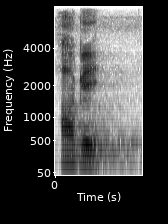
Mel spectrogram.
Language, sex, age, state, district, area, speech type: Hindi, male, 45-60, Uttar Pradesh, Azamgarh, rural, read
